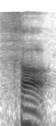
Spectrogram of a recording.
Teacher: سا کی ادائیگی کے لیے آپ نے اپنی زبان کو اپنے دانتوں کے درمیان لے کے آنا ہے، سا، اور ایک الف کے برابر اسے کھینچنا ہے، سا۔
